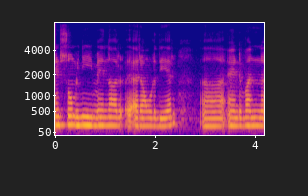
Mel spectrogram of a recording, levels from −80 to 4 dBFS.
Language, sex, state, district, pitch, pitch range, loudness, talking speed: English, female, Punjab, Pathankot, 170 Hz, 165-175 Hz, -16 LUFS, 145 wpm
